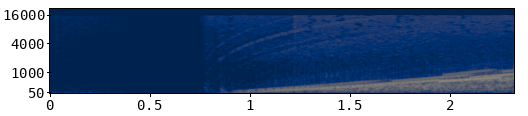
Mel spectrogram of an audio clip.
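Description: Silence for almost a second, then a synthesized electronic tone that sweeps steadily upward in pitch from a low hum, a rising transition effect.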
